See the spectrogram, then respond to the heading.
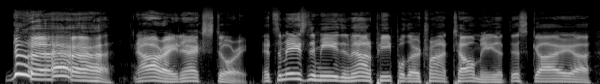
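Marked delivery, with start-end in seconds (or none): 0.1-1.1 loud, high, frustrated blurt; fed-up shout ending the rant; exasperated gah. Real, not acted. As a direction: let out a sudden fed-up yell. Exasperated outburst.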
